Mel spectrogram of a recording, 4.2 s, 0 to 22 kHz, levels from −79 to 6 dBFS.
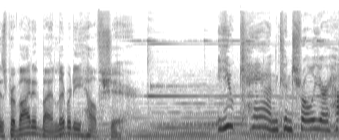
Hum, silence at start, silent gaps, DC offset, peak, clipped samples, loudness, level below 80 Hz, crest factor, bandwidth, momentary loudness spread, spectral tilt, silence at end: none; 0 s; none; under 0.1%; -6 dBFS; under 0.1%; -22 LUFS; -40 dBFS; 16 dB; 16.5 kHz; 11 LU; -5.5 dB/octave; 0 s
